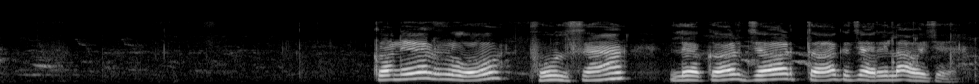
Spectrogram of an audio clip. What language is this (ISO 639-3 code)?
mai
